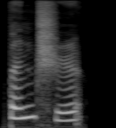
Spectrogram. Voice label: "奔驰", Chinese; 奔驰 (bēn chí); Benz (name); Mercedes-Benz, German car maker

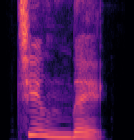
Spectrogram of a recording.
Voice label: "境内", Chinese

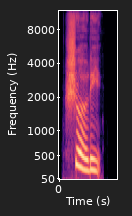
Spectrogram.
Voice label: "设立", Chinese

